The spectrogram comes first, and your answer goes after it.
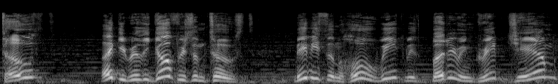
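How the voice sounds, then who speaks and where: Over clear music in the background, a man uses a put-on character voice with a high pitch and very wide pitch swings at a moderate pace. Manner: slow, dopey.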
